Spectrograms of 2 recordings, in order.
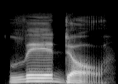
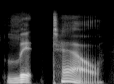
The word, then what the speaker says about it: little: Little. Lid-doll. The end is that dark L sound. It is not lit-tell. It is lid-doll.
